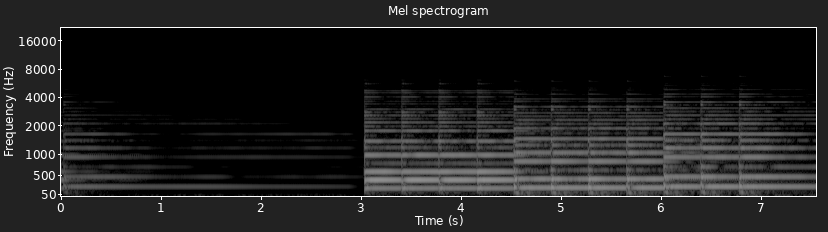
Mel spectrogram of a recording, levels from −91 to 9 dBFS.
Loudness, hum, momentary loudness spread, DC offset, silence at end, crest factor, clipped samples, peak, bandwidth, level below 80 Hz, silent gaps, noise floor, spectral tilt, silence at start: -40 LUFS; none; 15 LU; under 0.1%; 0 s; 14 dB; under 0.1%; -28 dBFS; 6.4 kHz; -74 dBFS; none; -73 dBFS; -5 dB/octave; 0 s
